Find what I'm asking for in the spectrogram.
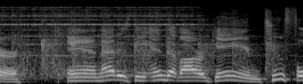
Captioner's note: bell ringing; applause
